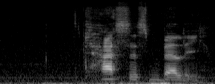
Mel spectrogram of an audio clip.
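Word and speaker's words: Casus Belli: have you have a Cassis Bellis on it CIS belly is like the way I is the way you're supposed to pronounce it actually so we actually have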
